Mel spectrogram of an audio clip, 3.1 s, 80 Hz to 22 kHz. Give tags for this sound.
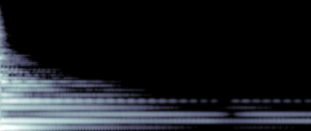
1-shot; acoustic; guitar; multisample; velocity

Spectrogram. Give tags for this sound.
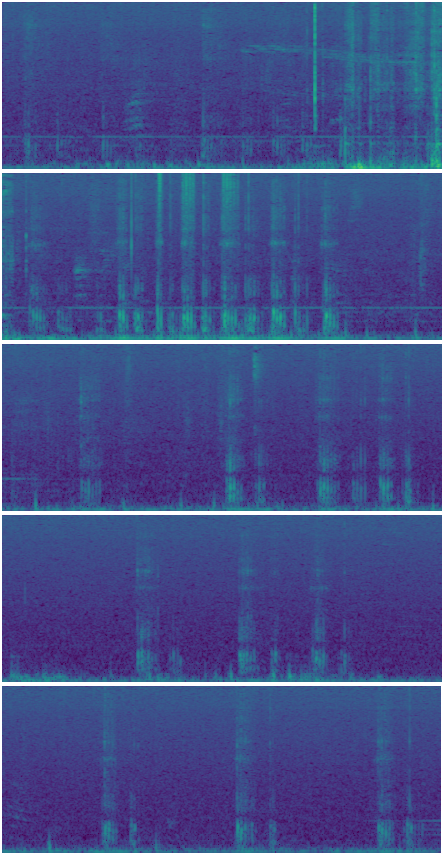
purring; feline; pet; happy; purr; cat

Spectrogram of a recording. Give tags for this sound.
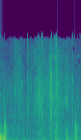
cellophane; clunk; crackle; crisp; crush; field-recording; machine

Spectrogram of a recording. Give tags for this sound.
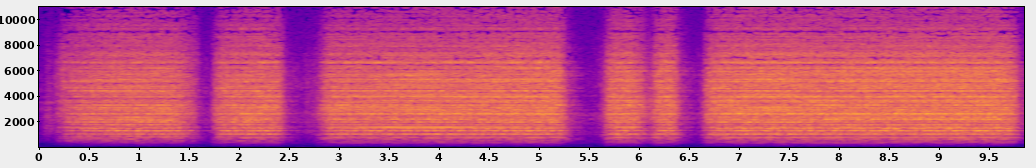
train; horns; engine; diesel; locomotive

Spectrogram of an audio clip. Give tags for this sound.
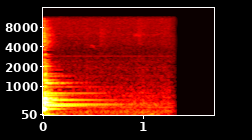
conga; drum; garage; god; home; kit; real; record; timbale; trash

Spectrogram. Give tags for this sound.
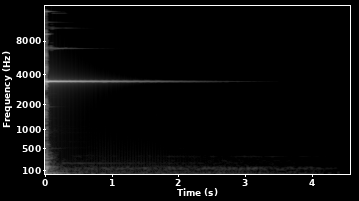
celeste; samples

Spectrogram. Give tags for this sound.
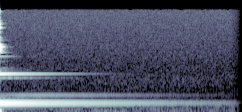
kalimba; singlenote; note; single; africa

